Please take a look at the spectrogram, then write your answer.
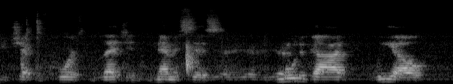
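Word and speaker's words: Knemesis: The Nemesis. The Nemesis with a K-N-E-M? silent K. Okay. Yeah, there's a silent K on the Nemesis.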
